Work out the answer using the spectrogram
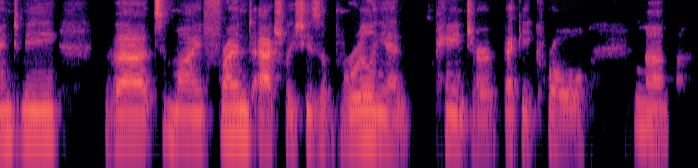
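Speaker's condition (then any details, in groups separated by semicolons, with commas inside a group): No condition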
